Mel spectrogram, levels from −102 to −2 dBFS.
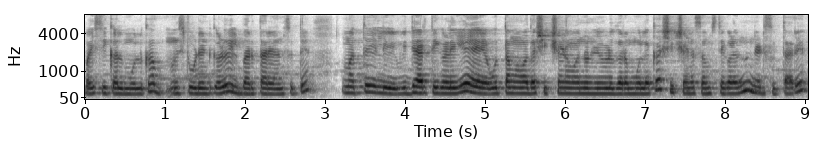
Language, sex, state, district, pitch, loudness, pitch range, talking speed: Kannada, female, Karnataka, Raichur, 205 Hz, -18 LUFS, 195-225 Hz, 115 wpm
